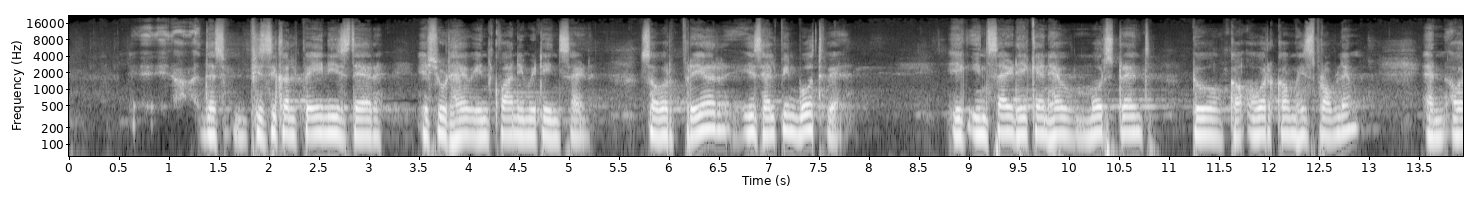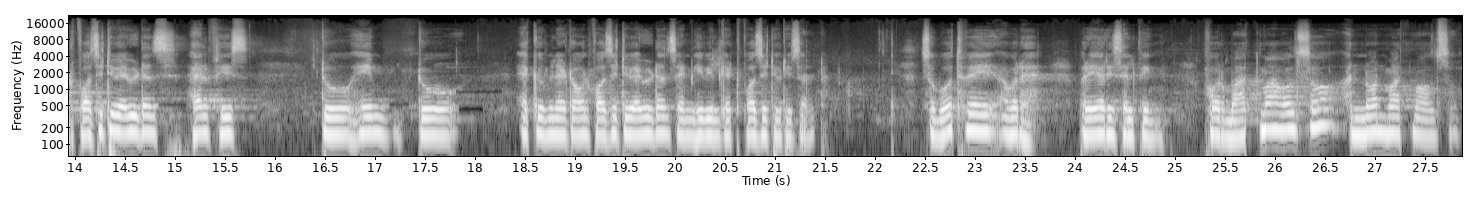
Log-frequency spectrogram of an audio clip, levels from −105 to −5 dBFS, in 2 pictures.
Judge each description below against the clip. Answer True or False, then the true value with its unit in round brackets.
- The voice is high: False (150 Hz)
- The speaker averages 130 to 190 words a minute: True (135 wpm)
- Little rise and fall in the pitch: True (1.8 semitones)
